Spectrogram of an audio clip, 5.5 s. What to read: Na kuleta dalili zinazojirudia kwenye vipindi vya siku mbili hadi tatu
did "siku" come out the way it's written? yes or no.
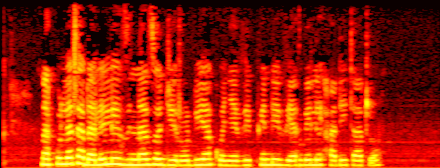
no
